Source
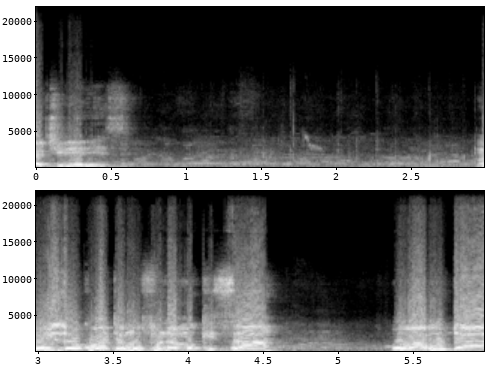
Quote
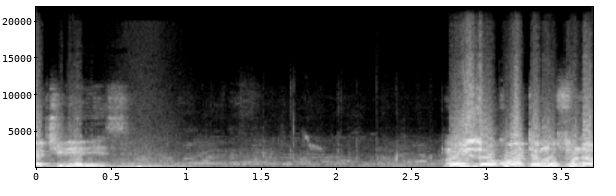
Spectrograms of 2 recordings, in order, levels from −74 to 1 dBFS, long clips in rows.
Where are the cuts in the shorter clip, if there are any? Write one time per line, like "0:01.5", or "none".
0:02.3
